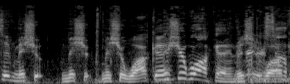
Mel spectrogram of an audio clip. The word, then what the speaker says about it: Mishawaka: How do you pronounce it? Mishawaka? Mishawaka, in the Greater South Mishawaka.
